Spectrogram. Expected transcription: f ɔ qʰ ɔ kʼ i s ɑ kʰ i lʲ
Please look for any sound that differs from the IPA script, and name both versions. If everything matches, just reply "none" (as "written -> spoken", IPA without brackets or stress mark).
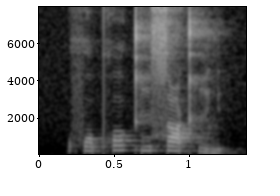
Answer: qʰ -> pʰ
